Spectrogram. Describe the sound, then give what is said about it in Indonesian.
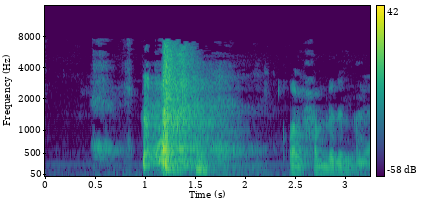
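A single loud sneeze bursts out with a sharp breathy explosion, preceded by a brief inhale and followed by a man speaking briefly. “Alhamdulillah. Yahdikumullah aslih wa'alaikum.”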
